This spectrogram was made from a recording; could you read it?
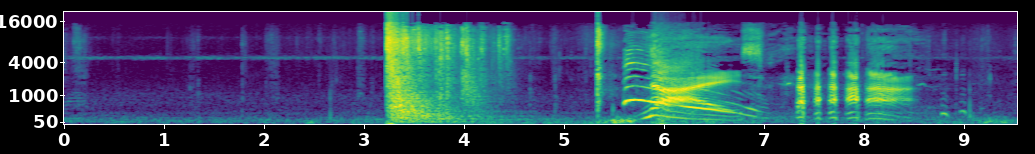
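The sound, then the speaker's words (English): A glass bottle, tossed in by a person, smashes in a dumpster with one loud crash, followed by bright ringing and tinkling shards, over a steady high insect drone. A voice briefly exclaims afterward. “That shattered all to hell.”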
